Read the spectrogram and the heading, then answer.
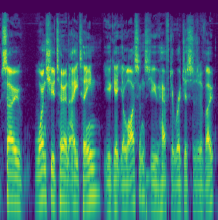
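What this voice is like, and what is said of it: Foreign accent described as sexy. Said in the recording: “I understand the jokes about the accent, but it sounds quite sexy from my end ... the ... Sexy Accent Show ... That's your accent”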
